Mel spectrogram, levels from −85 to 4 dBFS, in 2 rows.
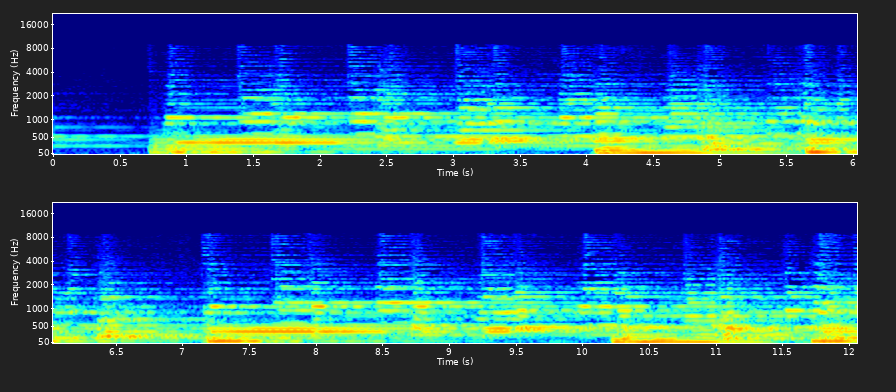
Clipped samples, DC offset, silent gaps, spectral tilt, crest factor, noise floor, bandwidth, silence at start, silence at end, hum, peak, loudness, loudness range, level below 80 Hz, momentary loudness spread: under 0.1%; under 0.1%; none; -8.5 dB/octave; 14 dB; -49 dBFS; 9 kHz; 0 s; 0 s; none; -8 dBFS; -24 LUFS; 1 LU; -32 dBFS; 7 LU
